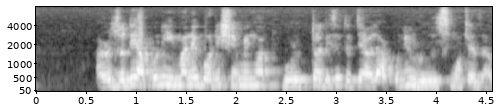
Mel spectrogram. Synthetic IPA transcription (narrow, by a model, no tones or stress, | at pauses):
aɹuzodiapuniːmanebodiʃemiŋɔtɡuɹutːɔdisɛtetijaɦolɛapuniɹulsmɔtɛza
